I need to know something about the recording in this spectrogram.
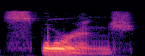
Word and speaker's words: sporange: The word sporange rhymes with orange, and that's the part of the mushroom that produces spores.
